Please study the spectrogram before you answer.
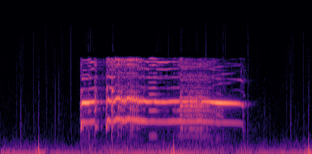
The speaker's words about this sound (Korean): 닭으로 하여금 새벽 시간을 알리게 하고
